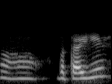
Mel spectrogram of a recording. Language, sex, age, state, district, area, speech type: Hindi, female, 18-30, Uttar Pradesh, Ghazipur, urban, conversation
